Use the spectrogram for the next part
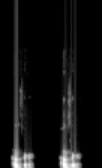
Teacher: you're doing the schwa, but you're adding a little bit of the lips for oo and o or ow, just a little bit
